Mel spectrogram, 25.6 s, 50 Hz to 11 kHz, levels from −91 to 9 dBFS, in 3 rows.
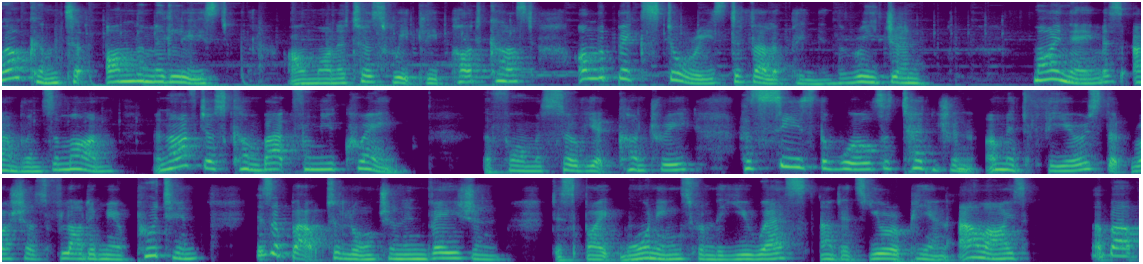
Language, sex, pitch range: English, female, 165-230 Hz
